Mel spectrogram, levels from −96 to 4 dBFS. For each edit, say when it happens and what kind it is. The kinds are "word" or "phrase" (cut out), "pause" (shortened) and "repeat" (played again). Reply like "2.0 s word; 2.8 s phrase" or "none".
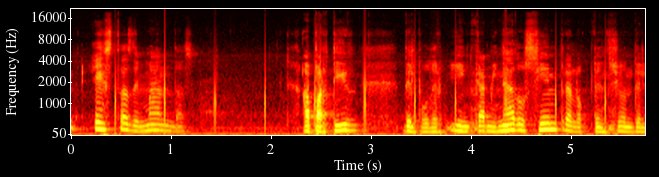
3.7 s word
